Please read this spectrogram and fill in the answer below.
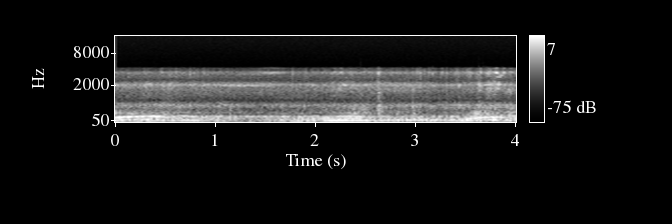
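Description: Jeep Cherokee engine revving in three surges that rise and fall, over a steady low engine rumble, as the offroad Jeep works at a muddy ditch.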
